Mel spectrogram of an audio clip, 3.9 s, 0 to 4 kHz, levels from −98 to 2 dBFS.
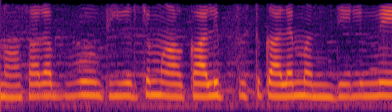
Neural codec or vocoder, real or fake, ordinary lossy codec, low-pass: none; real; none; 3.6 kHz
